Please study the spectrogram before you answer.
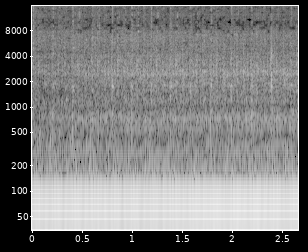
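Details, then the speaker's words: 1963 GMC K1000 4x4 V8 rough idle: dense rapid clatter over heavy low rumble, not valve clatter but a blown exhaust gasket leak, to be fixed. "fix this exhaust leak that's all that racket you hear it ain't the valve's clattering this uh exhaust gasket is blown out"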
